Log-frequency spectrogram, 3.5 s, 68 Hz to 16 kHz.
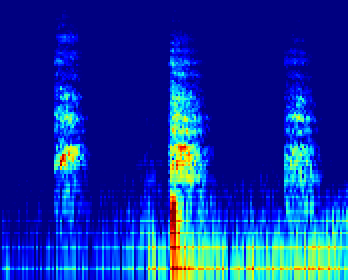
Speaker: Good, and the third stage is going to be like a huff, like this. 3 times.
